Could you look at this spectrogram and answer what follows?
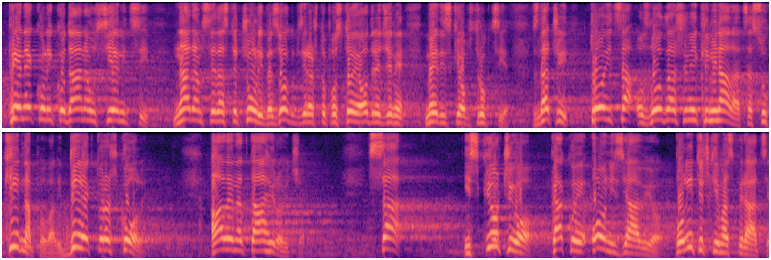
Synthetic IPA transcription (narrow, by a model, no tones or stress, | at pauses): pɾije̞ne̞ko̞liko̞d̪aːnaːusjenit̪si | naːd̪amse̞d̪ast̪e̞t͡ʃuːlibe̞zo̞bbziɾaʃt̪o̞po̞st̪o̞je̞o̞d̪ɾe̞d͡ʑe̞ne̞me̞ːd̪iske̞o̞pst̪ɾukt̪sije̞̰ | znaːt͡ʃi | t̪ɾo̞jit̪saʔozlˠo̞ɡlˠaʃe̞nixkɾiminaːlˠat̪sasukid̪napo̞̰ʋa̰lḭd̪iɾe̞kt̪o̞ɾaʃko̞ːlḛ | ale̞nat̪ahiɾo̞ʋḭt͡ɕa̰ | sa | iskʎut͡ʃiʋo̞kako̞je̞ʔo̞ːnizjaːʋio̞̰po̞lit̪it͡ʃkimaspiɾaːt̪sija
